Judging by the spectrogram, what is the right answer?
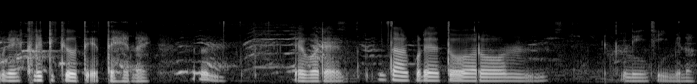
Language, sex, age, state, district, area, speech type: Santali, female, 30-45, West Bengal, Paschim Bardhaman, urban, spontaneous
